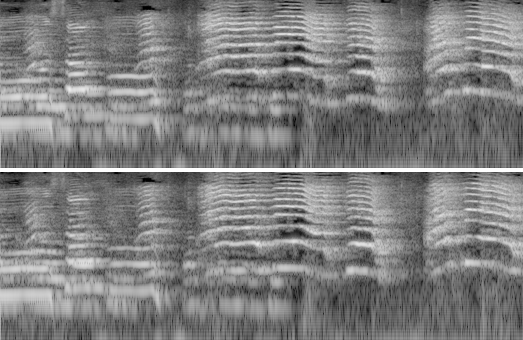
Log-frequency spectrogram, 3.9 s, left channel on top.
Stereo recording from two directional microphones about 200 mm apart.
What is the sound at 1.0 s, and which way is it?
Goat, 25° right (ahead or behind).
